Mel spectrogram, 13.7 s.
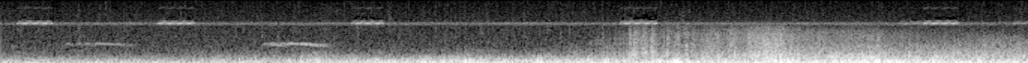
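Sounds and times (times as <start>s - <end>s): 
rain hiss in Beaujolais: 0.0s - 13.7s
low rolling summer night thunder in Beaujolais: 5.5s - 13.7s.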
